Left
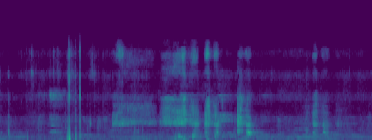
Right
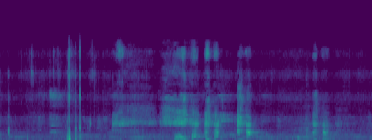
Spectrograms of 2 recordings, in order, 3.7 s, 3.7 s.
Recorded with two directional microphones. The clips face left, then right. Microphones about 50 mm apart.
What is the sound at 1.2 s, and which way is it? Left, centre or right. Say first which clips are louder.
Laughter: right 1 dB; centre.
